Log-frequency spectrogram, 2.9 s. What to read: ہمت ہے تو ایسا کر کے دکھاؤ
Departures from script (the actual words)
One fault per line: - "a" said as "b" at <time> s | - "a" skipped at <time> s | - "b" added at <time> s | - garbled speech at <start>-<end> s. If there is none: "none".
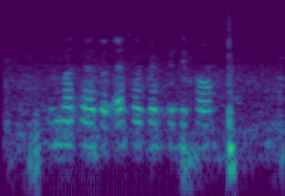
none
